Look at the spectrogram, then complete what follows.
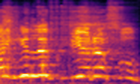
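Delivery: teasing. Real, not acted. Teasing compliment.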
